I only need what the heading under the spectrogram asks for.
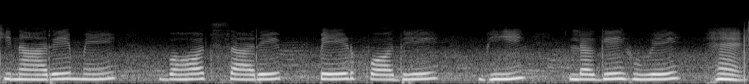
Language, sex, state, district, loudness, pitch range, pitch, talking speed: Hindi, female, Chhattisgarh, Raipur, -12 LUFS, 235-255 Hz, 245 Hz, 80 wpm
